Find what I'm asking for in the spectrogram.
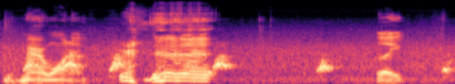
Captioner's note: and Interviewer chuckle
